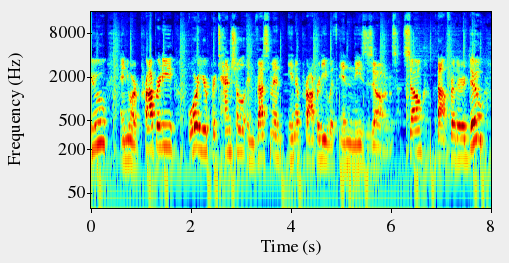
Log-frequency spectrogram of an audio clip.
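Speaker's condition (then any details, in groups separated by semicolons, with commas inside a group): No condition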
